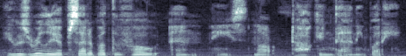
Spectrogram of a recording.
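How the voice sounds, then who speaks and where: Casting: woman as tough teen girl, lowish voice, blunt and sardonic, game drama with faint music. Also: steady tone, brisk, a little mellow, lightly acted. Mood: subdued, regretful. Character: blunt, tough, fair-minded teenage girl. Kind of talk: naturalistic video game acting.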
